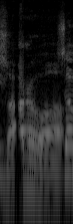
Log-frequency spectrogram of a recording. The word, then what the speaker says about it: Zoroark: You pronounce it for me. Zoroark. Zoroark.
